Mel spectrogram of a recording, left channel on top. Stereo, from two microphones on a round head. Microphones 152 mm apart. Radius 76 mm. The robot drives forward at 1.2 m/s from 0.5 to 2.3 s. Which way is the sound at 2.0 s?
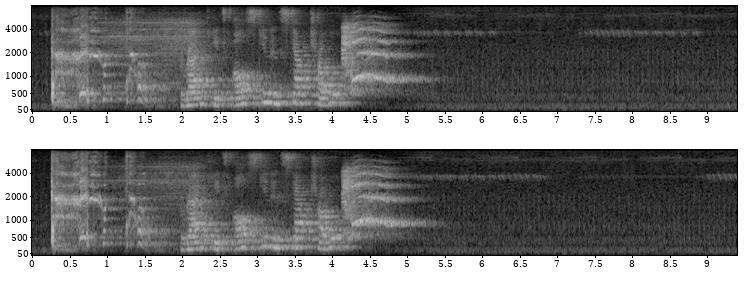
75° left (ahead or behind).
